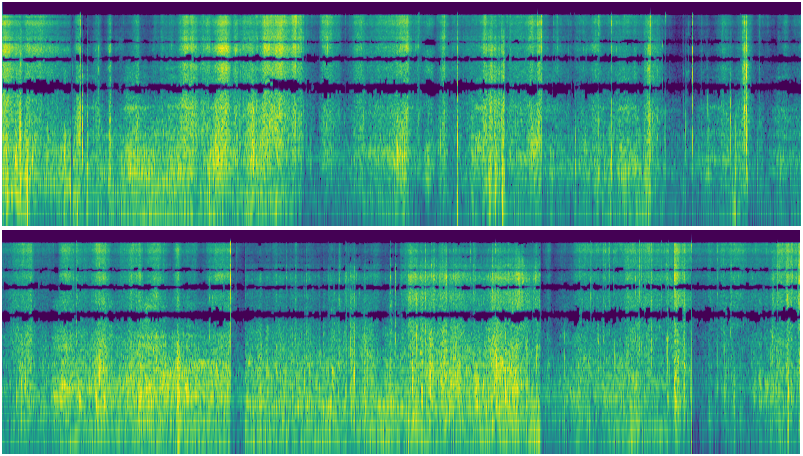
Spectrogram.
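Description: Dry grass or reed stems rustling and crackling as someone pushes through them, with many short clicks and scrapes. Several brief quieter pauses.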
